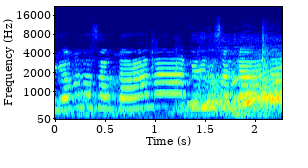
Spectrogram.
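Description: Crowd chatter: many people talking and calling out at once in a room.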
